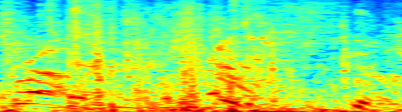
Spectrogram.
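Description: Electric blasts crackle and zap.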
